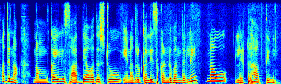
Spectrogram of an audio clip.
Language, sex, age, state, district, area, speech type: Kannada, female, 18-30, Karnataka, Vijayanagara, rural, spontaneous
